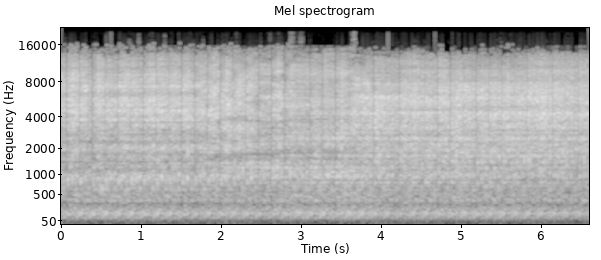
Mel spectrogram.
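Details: 2005 Dodge Cummins diesel with loping idle and a regular skip in the clatter, about three beats a second; dead cylinder misfire from a bad injector not firing.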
